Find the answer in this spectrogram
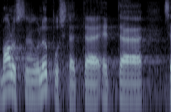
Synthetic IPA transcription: mɑɑlust̪ɑnnɑɡ̥ulɤpːˑust̪e̞t̪ːet̪ː | se

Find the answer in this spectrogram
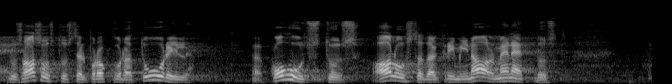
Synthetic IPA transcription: t̪ˑlusɑsust̪ust̪e̞lpro̞kːˑuɾɑt̪ːˑuːɾil | ko̞ɦust̪usɑlust̪ɑd̪̥ɑkriminɑːlme̞ne̞t̪ˑlust̪

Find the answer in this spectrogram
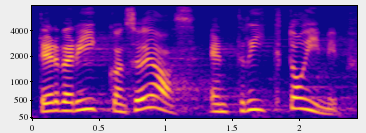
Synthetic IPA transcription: t̪e̞rve̞ɾiːkːˑo̞nsɤjɑse̞nt̪riːkːt̪o̞jmib̥

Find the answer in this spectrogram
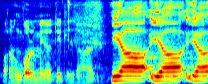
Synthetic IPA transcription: pɑ̰loŋkolmminut̪ːit̪lisæhɑˑikjɑjɑjɑ

